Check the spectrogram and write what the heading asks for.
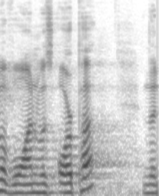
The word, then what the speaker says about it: Orpah: find out later marries Orpah I keep having to pronounce that very carefully cuz it's so close to Oprah but I have to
